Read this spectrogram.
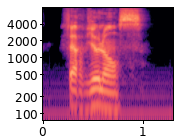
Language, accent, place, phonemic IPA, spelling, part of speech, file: French, France, Lyon, /fɛʁ vjɔ.lɑ̃s/, faire violence, verb, LL-Q150 (fra)-faire violence.wav
- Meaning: 1. to force someone, to use violence on someone 2. to force oneself (to do something)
